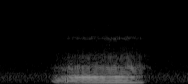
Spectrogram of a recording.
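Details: Charlie the dog, asleep, lets out one buzzy, rattling snore about a second long, swelling then fading, against quiet indoor background.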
